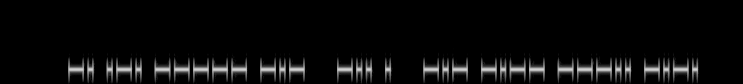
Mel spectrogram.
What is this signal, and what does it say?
Morse code, heard as a keyed tone, about 25 wpm, 700 Hz. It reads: NR0K DE KY8C
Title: USA Callsign DE Callsign - 4 Characters - 25wpm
